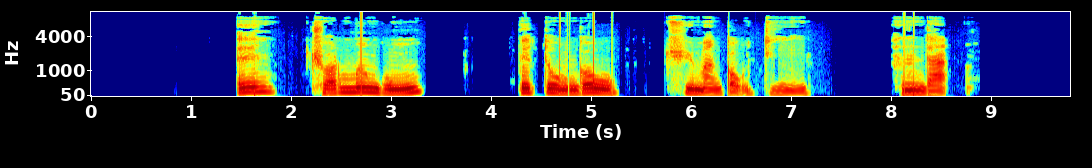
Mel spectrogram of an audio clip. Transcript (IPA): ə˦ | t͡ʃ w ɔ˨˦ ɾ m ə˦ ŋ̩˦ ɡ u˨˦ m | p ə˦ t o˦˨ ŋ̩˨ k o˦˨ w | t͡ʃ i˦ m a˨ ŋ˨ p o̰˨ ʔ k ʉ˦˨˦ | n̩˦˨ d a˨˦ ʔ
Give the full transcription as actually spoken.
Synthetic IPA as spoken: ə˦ | t͡ʃ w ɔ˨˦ ɾ m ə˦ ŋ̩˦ ɡ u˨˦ ŋ | p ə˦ t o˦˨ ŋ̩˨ ɡ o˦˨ w | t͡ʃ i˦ m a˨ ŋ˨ k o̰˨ ʔ t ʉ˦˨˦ | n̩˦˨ d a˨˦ ʔ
